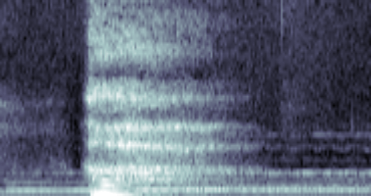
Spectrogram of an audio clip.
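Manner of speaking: long, soft exhaled sigh. Real, not acted. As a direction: let the breath out slowly in a sigh. Settling into meditation, audible exhale.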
